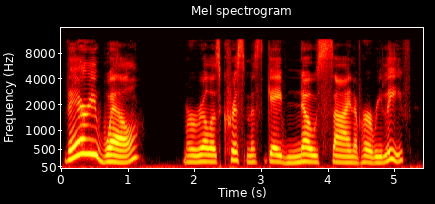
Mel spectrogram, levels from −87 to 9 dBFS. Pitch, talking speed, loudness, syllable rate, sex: 195 Hz, 110 wpm, -17 LUFS, 3.4 syllables/s, female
